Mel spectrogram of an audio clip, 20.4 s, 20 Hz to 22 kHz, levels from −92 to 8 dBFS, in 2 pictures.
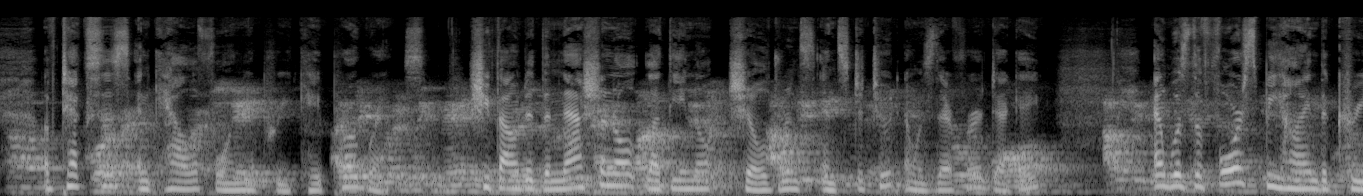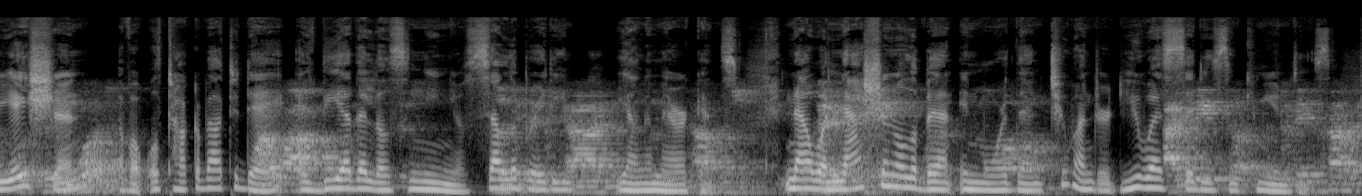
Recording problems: voice in the background; loud; throughout; 6 dB below the speech

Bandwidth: 15 kHz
